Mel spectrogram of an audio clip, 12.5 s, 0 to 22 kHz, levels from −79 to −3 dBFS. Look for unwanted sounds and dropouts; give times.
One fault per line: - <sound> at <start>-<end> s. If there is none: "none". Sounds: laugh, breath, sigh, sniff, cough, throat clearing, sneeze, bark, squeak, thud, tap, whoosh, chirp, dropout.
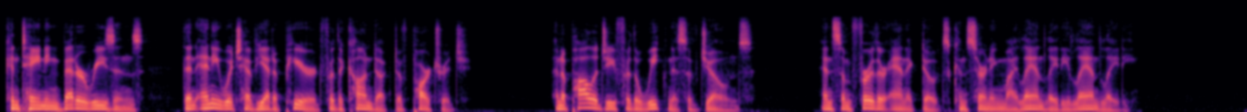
none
